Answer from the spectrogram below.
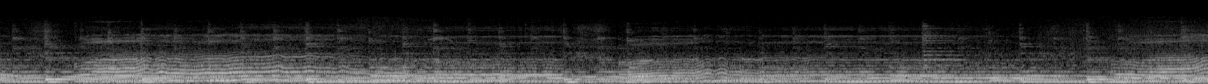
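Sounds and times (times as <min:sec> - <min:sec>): man singing long held notes: 0:00.0 - 0:12.0.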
